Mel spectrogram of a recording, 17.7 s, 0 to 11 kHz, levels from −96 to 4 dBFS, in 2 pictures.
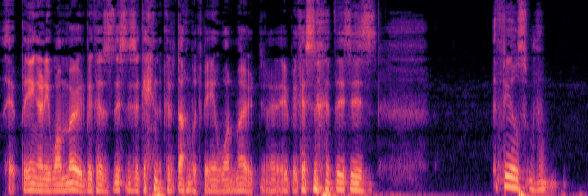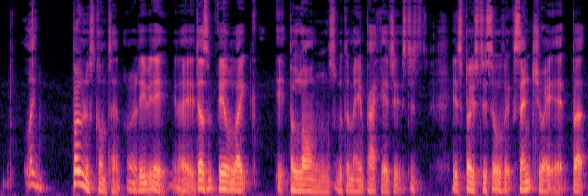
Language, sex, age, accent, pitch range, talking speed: English, male, 30-49, British, 100-130 Hz, 180 wpm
